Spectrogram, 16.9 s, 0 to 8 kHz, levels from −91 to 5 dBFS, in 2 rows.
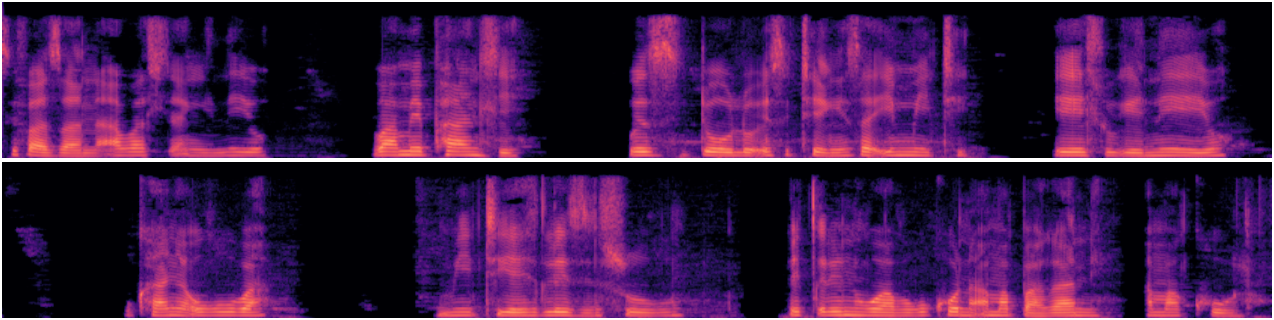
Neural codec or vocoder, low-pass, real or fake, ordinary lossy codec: none; 7.2 kHz; real; MP3, 64 kbps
